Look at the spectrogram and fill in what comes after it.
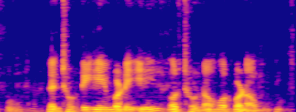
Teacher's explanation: जिन स्वरों के उच्चारण में मुंह सबसे कम खुलता है इन्हें संवरत स्वर कहते हैं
